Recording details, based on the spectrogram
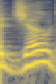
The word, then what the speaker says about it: Zhou: China is on the front end of what's called its Warring States period, which will end with the end of the, and I had to look up how to pronounce this, the Zhou Dynasty, which is spelled Z-H-O-U, the Zhou Dynasty.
